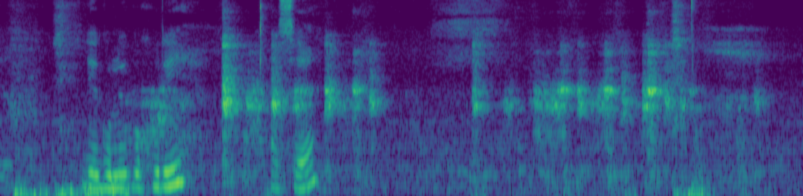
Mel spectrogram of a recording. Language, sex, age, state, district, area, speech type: Assamese, female, 30-45, Assam, Kamrup Metropolitan, urban, spontaneous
